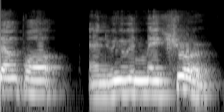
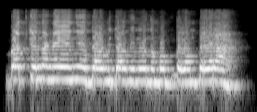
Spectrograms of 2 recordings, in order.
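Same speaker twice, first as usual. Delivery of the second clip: angry father; 9 semitones higher than usual. Retold or imitated. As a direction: scold the son over the coins. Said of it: "nagalit na naman yung tatay".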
